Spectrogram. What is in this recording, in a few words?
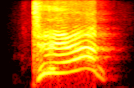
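Vox Attack, Japanese; Morrah; kingsraid; voices heroes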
